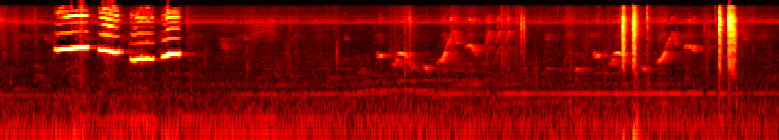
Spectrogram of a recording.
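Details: Calling female white-rumped shama, a sound meant to make males sing: four forceful whistled notes within about a second, sliding down then up again, then faint twittering and a pair of abrupt clicks.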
